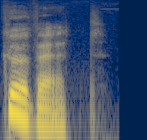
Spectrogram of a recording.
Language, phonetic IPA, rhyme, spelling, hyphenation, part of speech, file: Hungarian, [ˈkøvɛt], -ɛt, követ, kö‧vet, verb / noun, Hu-követ.ogg
- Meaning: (verb) 1. to follow (to go or come after in physical space) 2. to follow (to subscribe to see content from an account on a social media platform) 3. to claim, demand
